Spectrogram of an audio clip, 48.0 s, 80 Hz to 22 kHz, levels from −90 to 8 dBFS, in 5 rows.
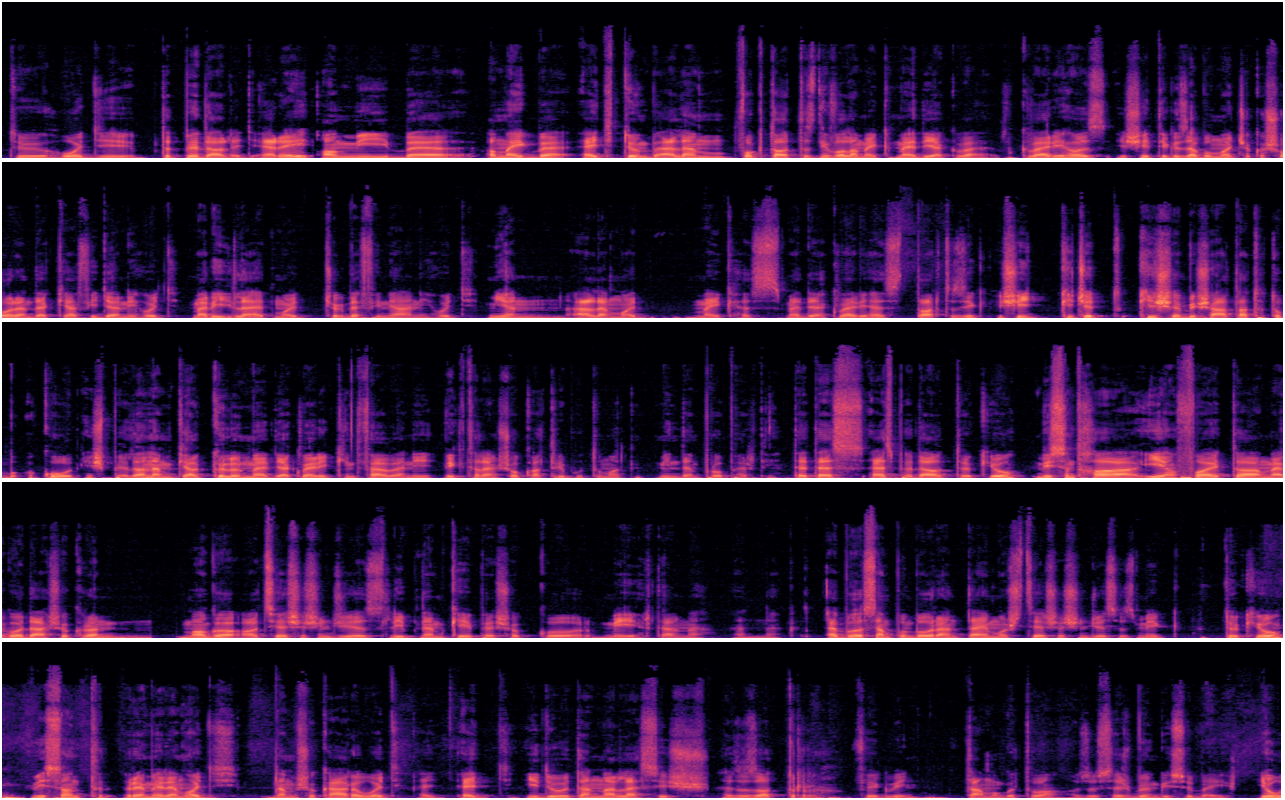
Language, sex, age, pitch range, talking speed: Hungarian, male, 20-39, 110-130 Hz, 140 wpm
